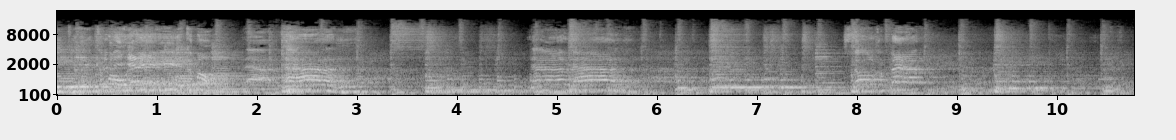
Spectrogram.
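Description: A live blues-rock band playing, with electric guitars and drums under a wailing lead line. The lead is an amplified blues harmonica cupped to a microphone, its notes bending up and down.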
